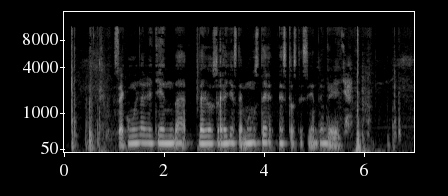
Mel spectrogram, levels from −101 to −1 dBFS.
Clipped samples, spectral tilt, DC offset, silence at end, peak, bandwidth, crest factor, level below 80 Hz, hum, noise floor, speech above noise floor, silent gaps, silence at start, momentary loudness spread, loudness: under 0.1%; -5.5 dB/octave; under 0.1%; 0.3 s; -22 dBFS; 11.5 kHz; 22 dB; -66 dBFS; none; -66 dBFS; 23 dB; none; 0.15 s; 12 LU; -44 LUFS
